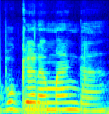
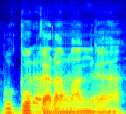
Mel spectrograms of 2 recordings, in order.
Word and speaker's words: Bucaramanga: Oh, Bucaramanga. – Bucaramanga.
